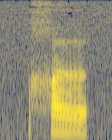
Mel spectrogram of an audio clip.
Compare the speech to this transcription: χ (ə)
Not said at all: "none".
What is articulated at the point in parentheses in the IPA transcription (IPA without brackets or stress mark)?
ə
